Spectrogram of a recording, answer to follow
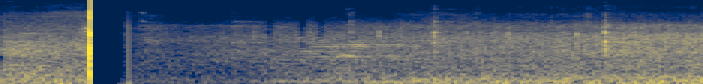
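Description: A sharp click where the recording cuts, then a brief dropout. After it comes low, even rumbling background noise that slowly grows louder, typical of a camera microphone in a large store.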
